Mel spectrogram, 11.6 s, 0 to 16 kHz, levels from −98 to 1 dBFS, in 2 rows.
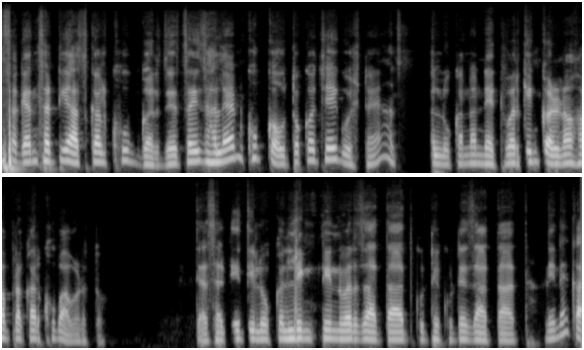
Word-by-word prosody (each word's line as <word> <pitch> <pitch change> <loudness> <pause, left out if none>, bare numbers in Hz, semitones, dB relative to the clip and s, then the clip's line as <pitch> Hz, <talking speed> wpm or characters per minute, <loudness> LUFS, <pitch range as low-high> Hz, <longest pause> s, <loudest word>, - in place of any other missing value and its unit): सगळ्यांसाठी 175 +2 +4
आजकाल 165 +2 +2
खूप 190 -4 -5
गरजेचंही 135 +7 +1
झालंय 170 +1 +4
आणि 225 +3 +2
खूप 225 -2 -5
कौतुकाचीही 180 - +1
गोष्ट 135 -6 -7
आहे. 135 - -6
आजकाल 155 - -8
लोकांना 140 +3 -5
नेटवर्किंग 145 +4 -1
करणं 140 +2 +5
हा - - +5
प्रकार 140 0 -1
खूप 145 -2 -7
आवडतो. 100 -4 -8 0.9
त्यासाठी 115 +5 -4
ती 140 - 0
लोकं 135 +1 -1
LinkedInवर 135 -1 +2
जातात, 125 -1 +2
कुठे-कुठे 125 0 -6
जातात 110 -3 -2
आणि 140 +1 -9
नाही 210 - -5
का - - +6
140 Hz, 145 wpm, -26 LUFS, 130-165 Hz, 0.9 s, का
